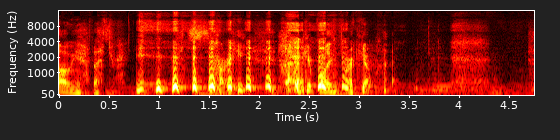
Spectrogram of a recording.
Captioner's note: laughs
